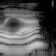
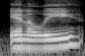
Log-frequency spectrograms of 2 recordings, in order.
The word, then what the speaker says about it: Anna Lea: so please say people say Leah it's actually uh Anna Lee I was you know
